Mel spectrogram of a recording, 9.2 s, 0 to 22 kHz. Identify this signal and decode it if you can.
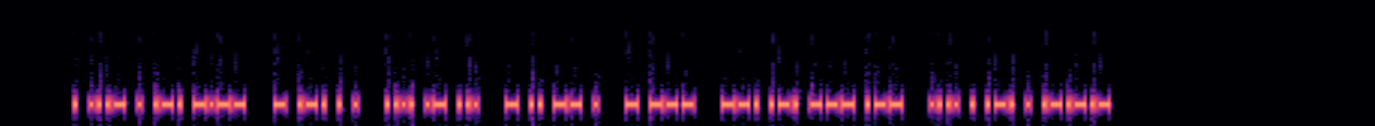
Morse code, heard as a keyed tone, about 42 wpm, 700 Hz. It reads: EVERY TREE HAS TIME TO GROW HERE.
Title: Sentences from Top 1000 Words - Review Part 1 - 45wpm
